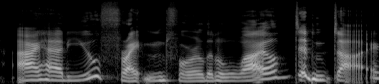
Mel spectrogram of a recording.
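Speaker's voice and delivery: sweet, smoky voice. Reading a story aloud, the witch taunting the unicorn: sweet, smoky voice. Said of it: "she said in her sweet, smoky voice".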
